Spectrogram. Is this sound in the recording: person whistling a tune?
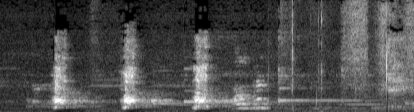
no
